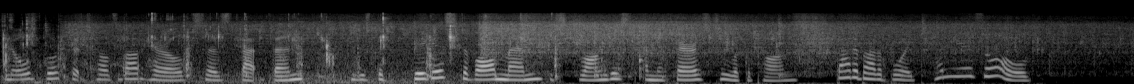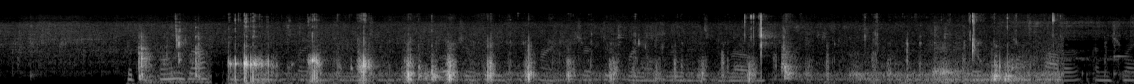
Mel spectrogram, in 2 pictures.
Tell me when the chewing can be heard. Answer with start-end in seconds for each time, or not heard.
0.0-5.7, 12.7-22.0.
